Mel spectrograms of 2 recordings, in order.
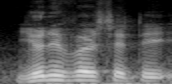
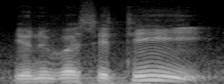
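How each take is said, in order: First: The stress is on the first syllable. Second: The stress is on the last syllable. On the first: "in Tamil English" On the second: "in Adi"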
